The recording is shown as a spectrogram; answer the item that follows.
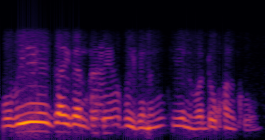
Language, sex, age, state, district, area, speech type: Bodo, male, 60+, Assam, Chirang, rural, conversation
